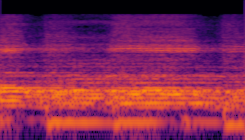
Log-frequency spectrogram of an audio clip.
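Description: Music: a choir of voices singing over a low, steady drone.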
